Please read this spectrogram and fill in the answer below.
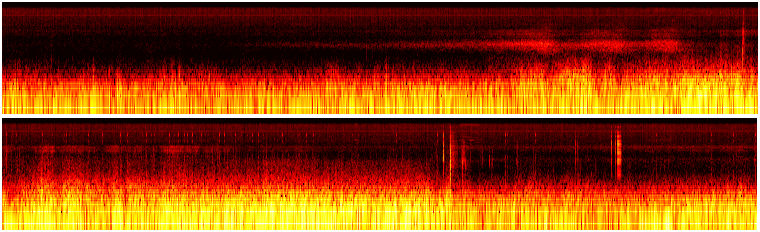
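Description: A steady, loud low rumble with no clear pitch, with a few sharp clicks near the end.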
